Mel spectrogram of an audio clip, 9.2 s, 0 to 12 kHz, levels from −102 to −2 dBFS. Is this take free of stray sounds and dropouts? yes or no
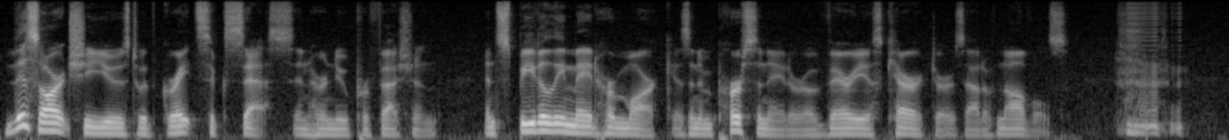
no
